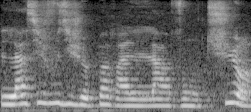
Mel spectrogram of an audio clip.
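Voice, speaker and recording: The voice is a woman's, fairly high in pitch. Noticeable background noise runs behind her. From Guadeloupe. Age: 20s. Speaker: lifestyle vlogger. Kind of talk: casual talk to camera.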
